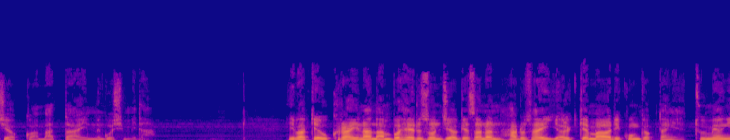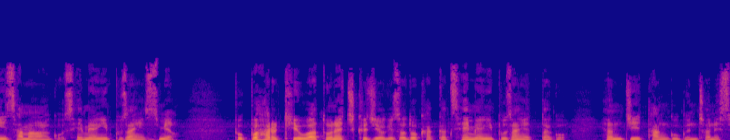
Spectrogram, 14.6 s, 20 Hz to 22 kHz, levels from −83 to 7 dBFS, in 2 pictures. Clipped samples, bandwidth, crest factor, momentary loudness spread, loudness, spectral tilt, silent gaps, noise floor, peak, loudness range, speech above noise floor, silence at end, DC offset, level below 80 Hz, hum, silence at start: under 0.1%; 12.5 kHz; 22 dB; 14 LU; -28 LUFS; -5.5 dB/octave; none; -63 dBFS; -6 dBFS; 7 LU; 36 dB; 0 s; under 0.1%; -62 dBFS; none; 0 s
